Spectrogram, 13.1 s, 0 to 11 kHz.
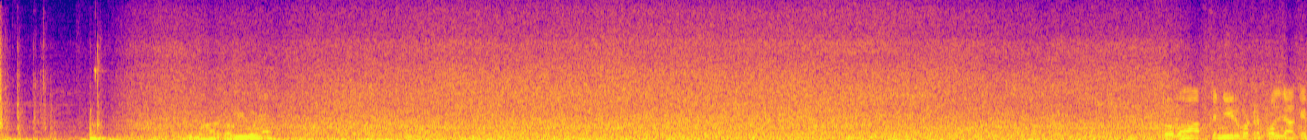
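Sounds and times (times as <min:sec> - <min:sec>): waterfall water rushing: 0:01.2 - 0:13.0.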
